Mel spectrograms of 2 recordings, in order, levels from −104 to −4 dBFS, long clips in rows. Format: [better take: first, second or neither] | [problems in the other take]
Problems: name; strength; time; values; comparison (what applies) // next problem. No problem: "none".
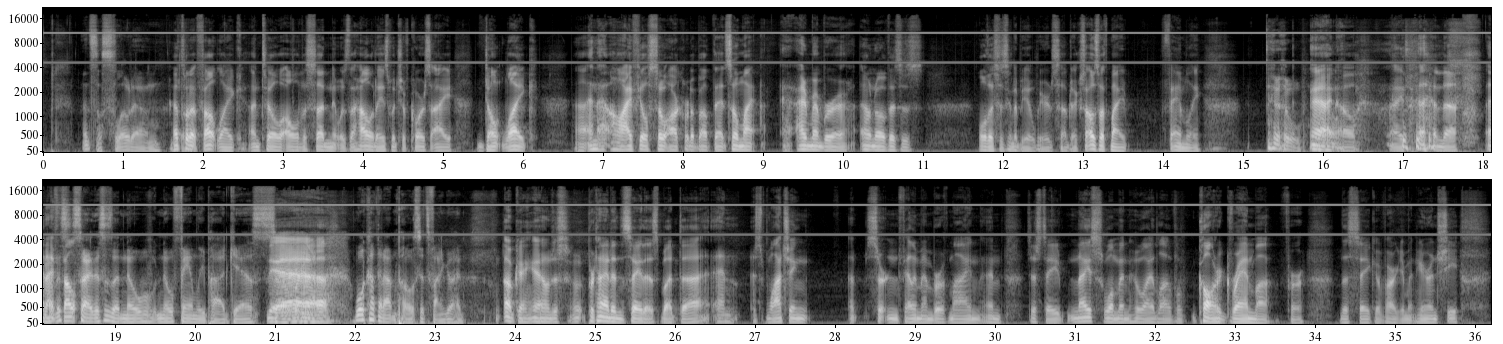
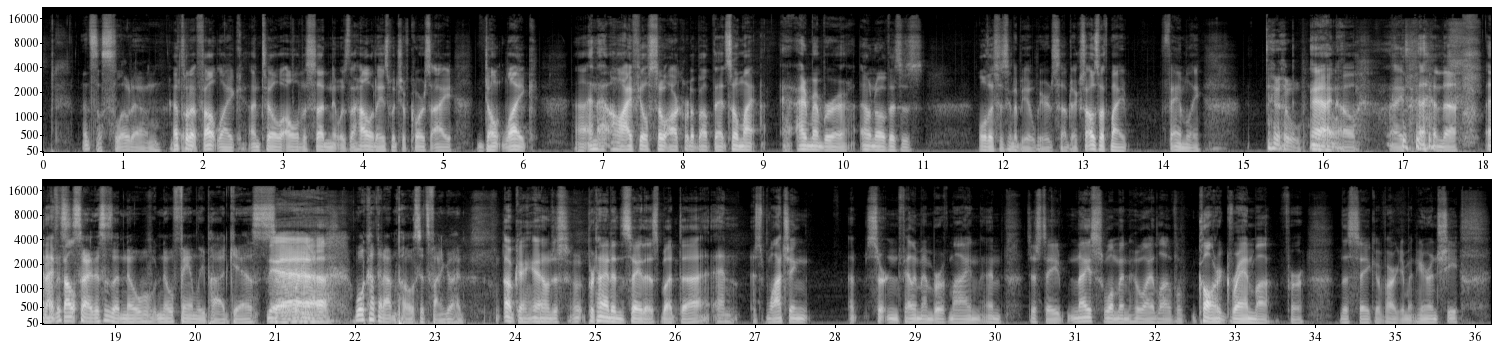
second | high-pitched whine; loud; throughout; 11 kHz, 10 dB below the speech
